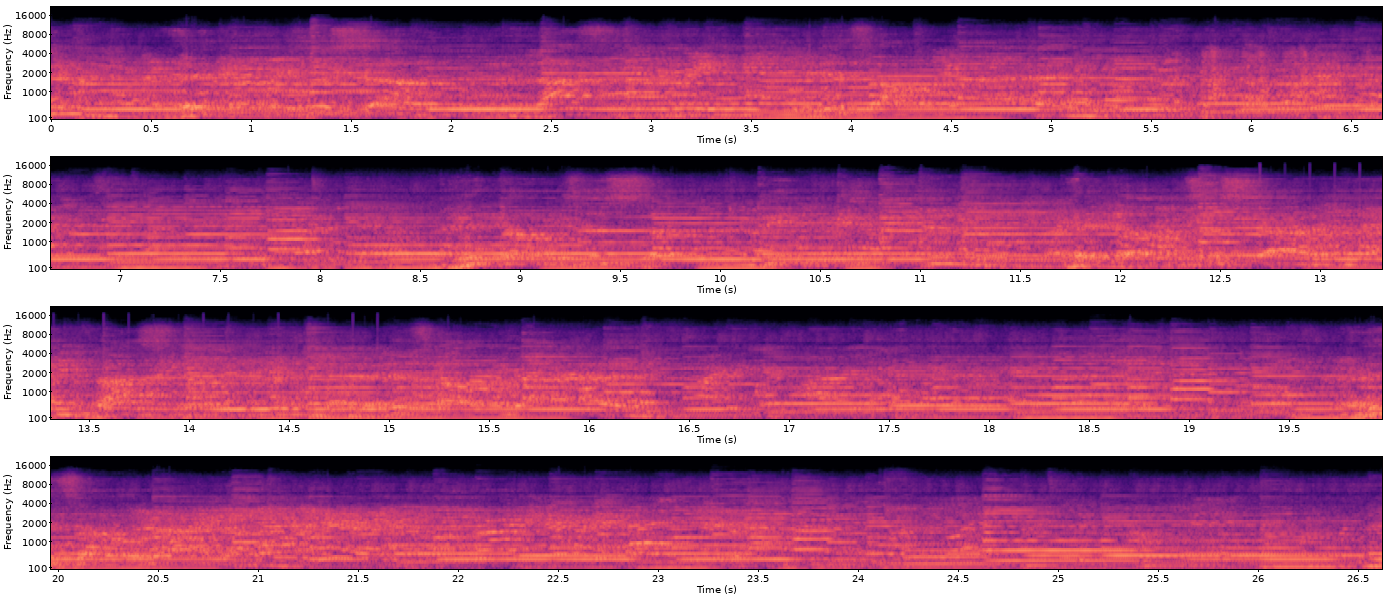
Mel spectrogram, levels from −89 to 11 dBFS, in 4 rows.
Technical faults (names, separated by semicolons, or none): periodic USB or driver dropouts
